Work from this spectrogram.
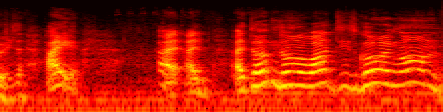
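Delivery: fake Swedish accent, high pitch. Narrating a scene, voicing the new compatriot after a gasp: Blue's Swedish accent. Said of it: "It's my best Swedish voice".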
